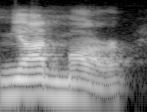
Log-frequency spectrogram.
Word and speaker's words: Myanmar: know this the the country of myanmar it's pronounced myanmar formerly burma they the buddhists and the hindus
